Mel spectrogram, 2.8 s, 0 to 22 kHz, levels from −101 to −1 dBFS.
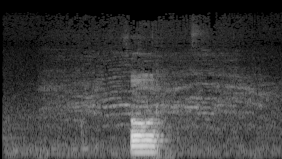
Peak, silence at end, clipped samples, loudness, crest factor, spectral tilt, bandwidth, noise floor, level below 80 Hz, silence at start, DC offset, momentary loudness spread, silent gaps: -6 dBFS; 1.2 s; under 0.1%; -22 LUFS; 22 dB; -7.5 dB/octave; 14.5 kHz; -54 dBFS; -62 dBFS; 1.25 s; under 0.1%; 27 LU; none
